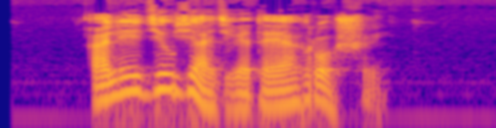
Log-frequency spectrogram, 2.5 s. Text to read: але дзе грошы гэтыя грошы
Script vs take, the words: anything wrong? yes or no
yes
